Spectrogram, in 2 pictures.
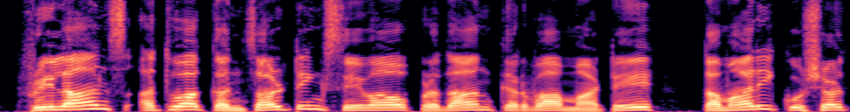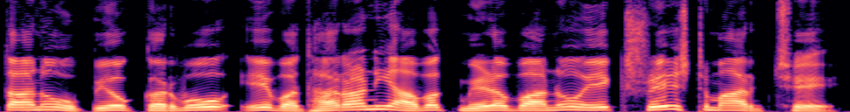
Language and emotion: Gujarati, neutral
